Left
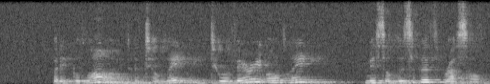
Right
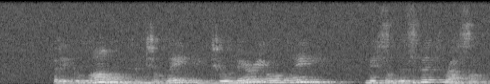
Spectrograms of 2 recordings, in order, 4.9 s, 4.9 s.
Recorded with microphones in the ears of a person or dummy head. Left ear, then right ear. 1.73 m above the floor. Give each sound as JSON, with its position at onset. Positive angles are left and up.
{"t": 0.5, "sound": "a woman speaking", "side_deg": 60, "distance_m": 6.5}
